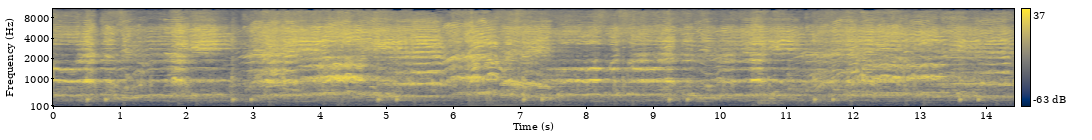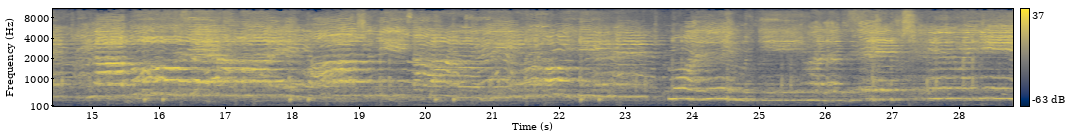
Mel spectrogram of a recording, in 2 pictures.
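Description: A group of children singing a song together in unison.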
